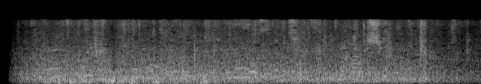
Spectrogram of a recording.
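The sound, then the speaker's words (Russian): Dense, steady shuffle of many footsteps as a funeral procession of over 10,000 people walks slowly and almost silently behind a former president's coffin across Charles Bridge on an overcast day; a continuous fairly loud texture with occasional sharper scuffs and a faint murmur of voices underneath. “В пасмурный день люди шли за гробом экс-президента почти молча, но звук шагов несколько раз заглушал звон ключей и аплодисменты”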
